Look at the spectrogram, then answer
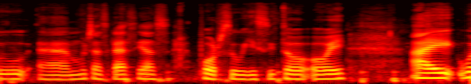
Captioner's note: speaking french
